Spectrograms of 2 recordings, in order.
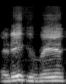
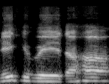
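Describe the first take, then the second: First: The word stops short with no final h sound. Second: The word ends with an audible h-like breath. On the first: The speaker calls it wrong. "ঋগ্বেদ নয়" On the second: The speaker calls it right. "বিসর্গের উচ্চারণ কিরকম হবে? হকারের মতো। ... ঋগ্বেদঃ এরকম বলতে হবে"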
